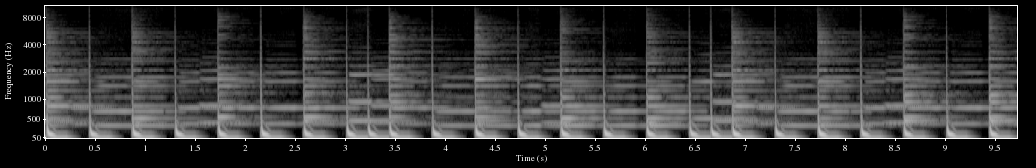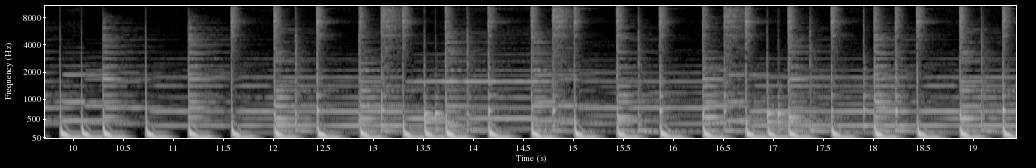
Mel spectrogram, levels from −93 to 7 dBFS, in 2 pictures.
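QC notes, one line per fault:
No faults found in this clip. Nothing here needs flagging at any point.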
